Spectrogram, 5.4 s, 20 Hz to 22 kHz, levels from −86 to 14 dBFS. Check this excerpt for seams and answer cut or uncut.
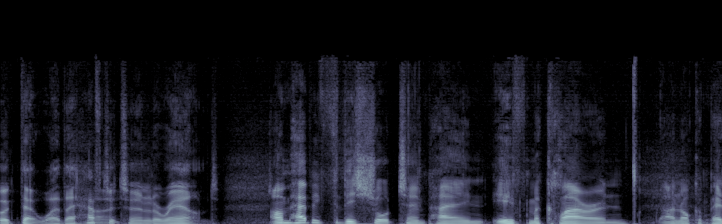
cut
